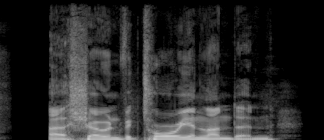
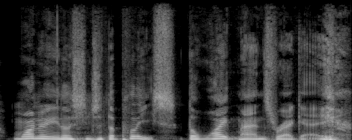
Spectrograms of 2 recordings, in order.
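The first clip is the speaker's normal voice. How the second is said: mock suggestion; 6 semitones higher than usual. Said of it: "someone was like".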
